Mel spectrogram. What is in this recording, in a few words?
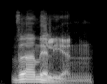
"vermilion", British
